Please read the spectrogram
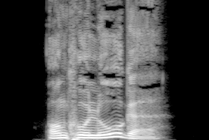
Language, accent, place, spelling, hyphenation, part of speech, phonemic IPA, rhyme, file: German, Germany, Berlin, Onkologe, On‧ko‧lo‧ge, noun, /ˌɔŋkoˈloːɡə/, -oːɡə, De-Onkologe.ogg
- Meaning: oncologist (male or of unspecified gender)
